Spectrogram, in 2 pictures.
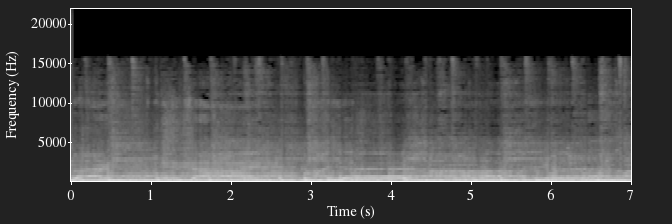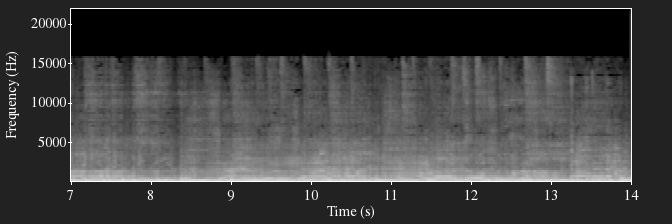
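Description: Live band music: a saxophone melody over drum kit, guitar and hand drums, loud and continuous.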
